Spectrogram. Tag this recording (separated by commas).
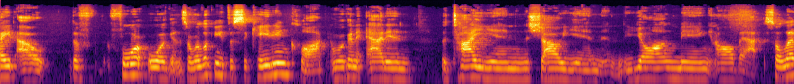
Speech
